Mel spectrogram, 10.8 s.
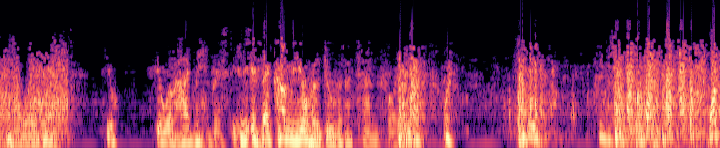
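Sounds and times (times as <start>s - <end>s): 
low steady hum: 0.0s - 10.8s
speech: 1.6s - 6.9s, 7.7s - 8.3s, 9.0s - 10.8s
door being broken down: 7.6s - 8.4s, 9.2s - 10.8s.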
